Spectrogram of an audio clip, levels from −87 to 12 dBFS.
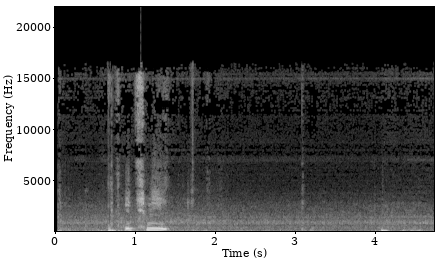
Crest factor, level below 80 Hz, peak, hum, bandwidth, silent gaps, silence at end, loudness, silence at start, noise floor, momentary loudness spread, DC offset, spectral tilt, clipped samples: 16 dB; -22 dBFS; 0 dBFS; none; 17 kHz; none; 0 s; -13 LUFS; 0.05 s; -32 dBFS; 23 LU; under 0.1%; -5.5 dB/octave; under 0.1%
